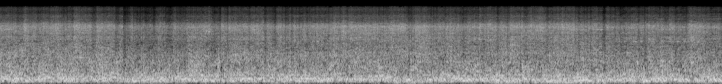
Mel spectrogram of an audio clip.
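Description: Passenger coaches of a train rolling past along the platform: a steady rumble of wheels on the rails.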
